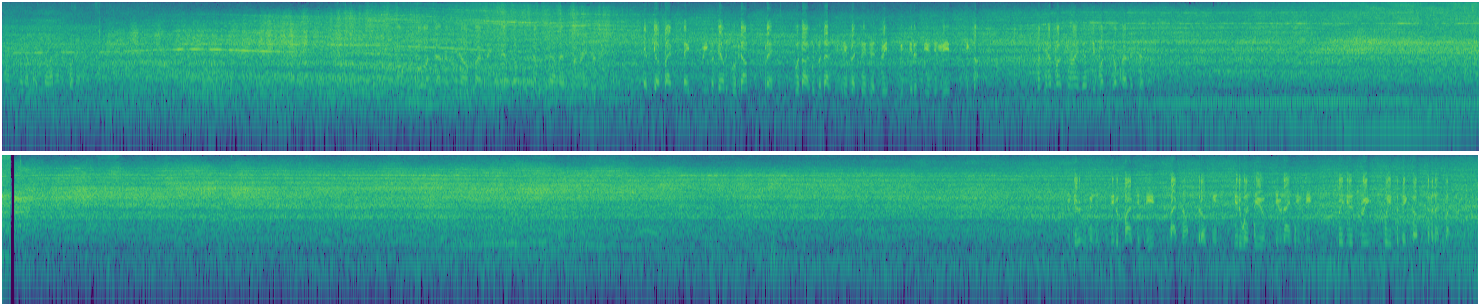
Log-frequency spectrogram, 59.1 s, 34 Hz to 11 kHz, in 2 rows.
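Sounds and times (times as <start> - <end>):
radio voices: 0.0 - 2.0, 7.9 - 23.7, 50.7 - 58.7
jet engine low rumble: 0.0 - 59.0
jet engines whining while taxiing: 0.0 - 59.0.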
